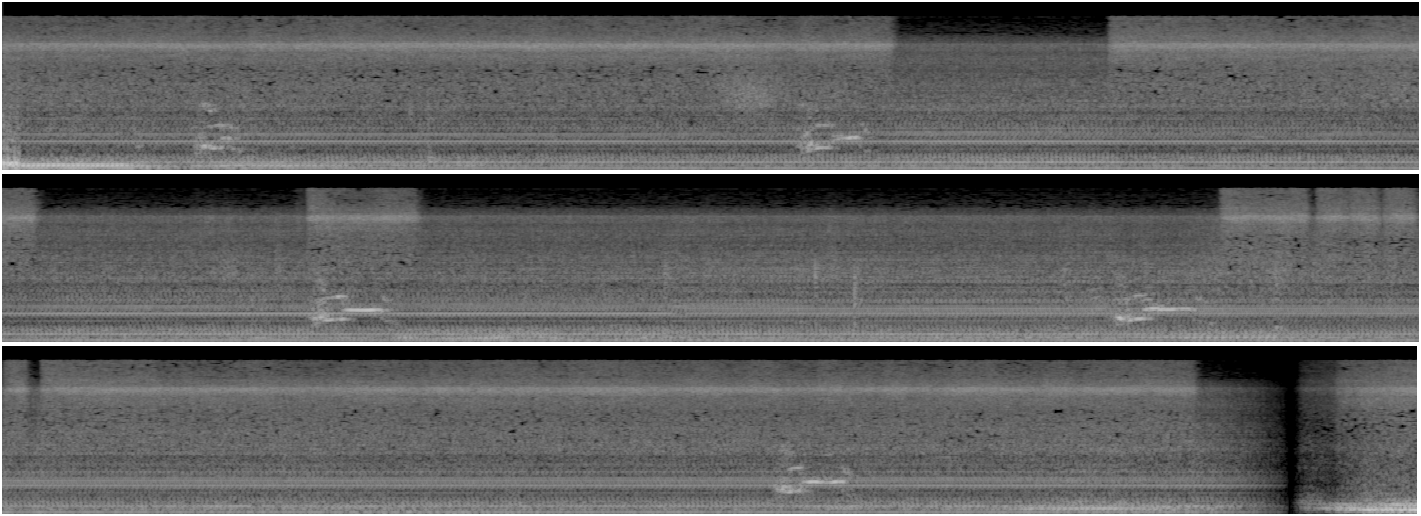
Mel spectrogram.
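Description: Air spray gun hissing as it lays a light mist coat of epoxy primer on a motorcycle fairing, the airflow stopping and starting several times as the trigger is released and pulled again. A steady low hum runs underneath.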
